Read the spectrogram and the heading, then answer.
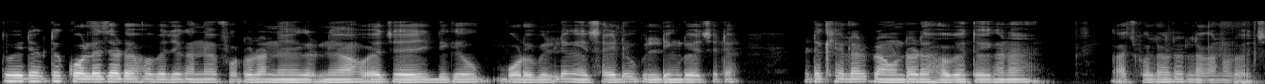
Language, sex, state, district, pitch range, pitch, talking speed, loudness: Bengali, male, West Bengal, North 24 Parganas, 110-120 Hz, 115 Hz, 135 wpm, -15 LUFS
